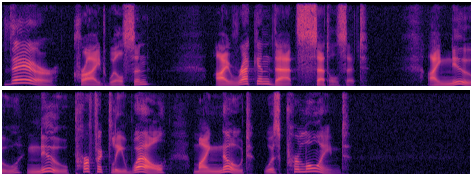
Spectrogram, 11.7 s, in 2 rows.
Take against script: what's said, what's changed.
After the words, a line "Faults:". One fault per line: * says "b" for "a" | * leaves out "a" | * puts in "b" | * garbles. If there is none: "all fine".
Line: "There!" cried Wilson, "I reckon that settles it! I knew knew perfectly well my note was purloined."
"There!" cried Wilson, "I reckon that settles it! I knew knew perfectly well my note was purloined."
Faults:
all fine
